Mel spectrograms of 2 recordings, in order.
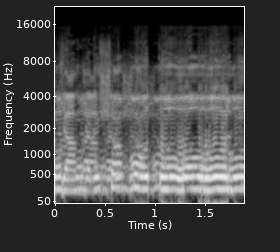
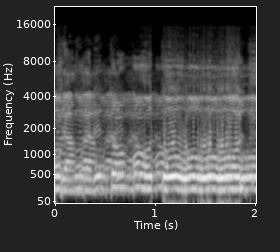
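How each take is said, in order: No difference in how they are said.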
